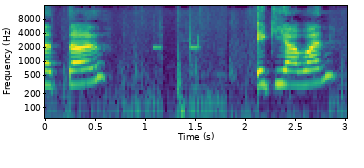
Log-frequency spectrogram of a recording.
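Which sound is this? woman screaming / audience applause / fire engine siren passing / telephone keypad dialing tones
telephone keypad dialing tones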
